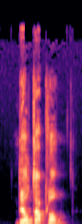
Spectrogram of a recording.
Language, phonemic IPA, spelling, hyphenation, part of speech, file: Dutch, /ˈdɛl.taːˌplɑn/, deltaplan, del‧ta‧plan, noun, Nl-deltaplan.ogg
- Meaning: a high-priority government project aimed at fundamentally addressing a societal risk or problem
